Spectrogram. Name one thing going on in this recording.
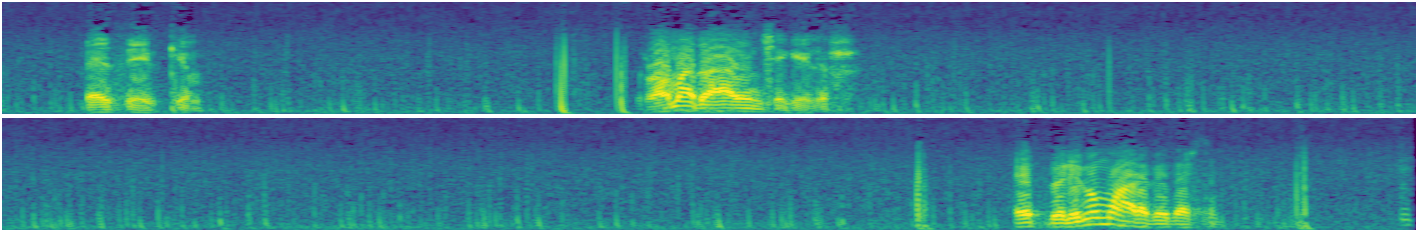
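A man speaks in short, calm phrases.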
